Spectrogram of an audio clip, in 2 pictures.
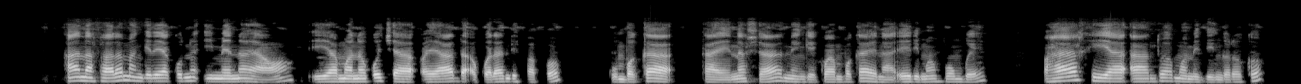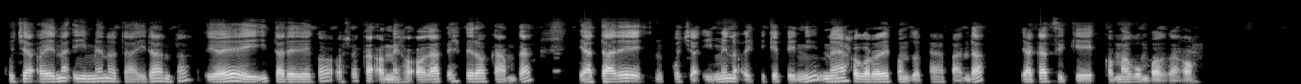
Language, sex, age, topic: Oshiwambo, male, 25-35, agriculture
